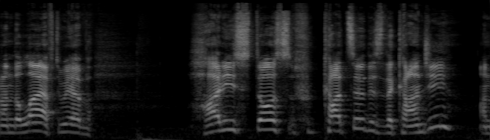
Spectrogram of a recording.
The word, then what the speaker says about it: ハリストス復活: That's because we don't necessarily pronounce all of these letters. So the pronunciation is more like haristos fukatsu.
